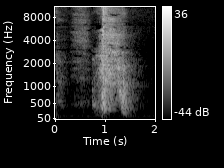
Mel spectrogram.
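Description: A man coughs about a second in: one rough burst lasting under a second.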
